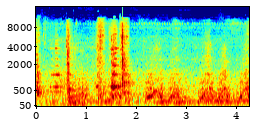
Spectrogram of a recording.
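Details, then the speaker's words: Old loader first start attempt since 2001, jury-rigged battery, no hood: slow, heavy, uneven cranking about twice a second, engine drags and never catches; owner suspects battery connection or seizing engine, not confirmed. "She's awful tight. Well, I think I gotta see if it's a battery connection or a seizing motor."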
